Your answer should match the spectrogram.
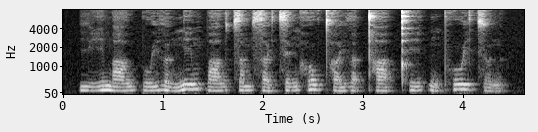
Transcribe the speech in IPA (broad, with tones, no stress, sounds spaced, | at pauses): j iː˨˥ n̪ aː˨˥ w p uː˨˥ j l ɵ˨ n ŋ iː˥ m p aː˨˥ w t͡s ɐ˧ m s ɐ˨˩ j t͡s ɪ˨˧ ŋ h o˥ w t̪ʰ ɐ˨˧ j l ɐ˧ t̚ t̪ʰ aː˨ t̚ pʰ iː˨˥ t̚ ɪ˨˩ ŋ pʰ uː˥ j t͡s ɵ˨˩ n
